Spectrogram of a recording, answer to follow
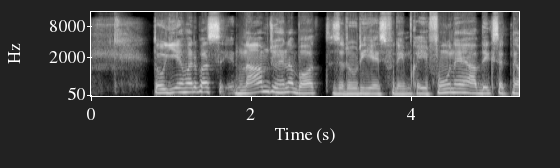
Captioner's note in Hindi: नाक से की जाने वाली आवाज़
